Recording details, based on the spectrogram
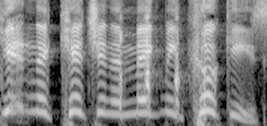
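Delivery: acted yelling. Retelling what Ezio yelled at her: imitating Ezio yelling. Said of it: "He yelled".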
